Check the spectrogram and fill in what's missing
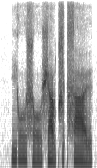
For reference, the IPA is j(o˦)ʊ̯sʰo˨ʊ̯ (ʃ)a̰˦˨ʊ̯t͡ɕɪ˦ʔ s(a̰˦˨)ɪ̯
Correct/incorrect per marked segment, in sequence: correct, correct, correct

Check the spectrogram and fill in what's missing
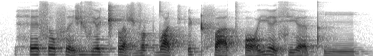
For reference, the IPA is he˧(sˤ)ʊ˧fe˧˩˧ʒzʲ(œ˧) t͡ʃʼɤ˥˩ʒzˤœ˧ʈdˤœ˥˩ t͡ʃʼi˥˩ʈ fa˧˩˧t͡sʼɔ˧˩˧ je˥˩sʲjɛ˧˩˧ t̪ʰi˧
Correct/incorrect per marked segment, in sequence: incorrect: s, correct

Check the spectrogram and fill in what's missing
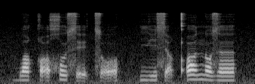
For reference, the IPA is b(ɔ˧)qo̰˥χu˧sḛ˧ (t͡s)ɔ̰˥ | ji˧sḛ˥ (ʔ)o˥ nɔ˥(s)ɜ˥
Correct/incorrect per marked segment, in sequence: correct, correct, incorrect: qʼ, incorrect: z

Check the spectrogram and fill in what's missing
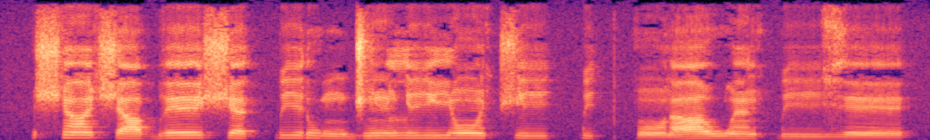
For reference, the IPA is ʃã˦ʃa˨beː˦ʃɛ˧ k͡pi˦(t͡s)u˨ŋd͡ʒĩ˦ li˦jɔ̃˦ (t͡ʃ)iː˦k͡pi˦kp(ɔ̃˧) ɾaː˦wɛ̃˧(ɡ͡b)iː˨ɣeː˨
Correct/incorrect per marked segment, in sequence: incorrect: ɾ, correct, incorrect: ɔ̃˨, incorrect: k͡p

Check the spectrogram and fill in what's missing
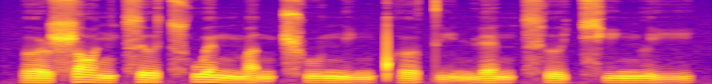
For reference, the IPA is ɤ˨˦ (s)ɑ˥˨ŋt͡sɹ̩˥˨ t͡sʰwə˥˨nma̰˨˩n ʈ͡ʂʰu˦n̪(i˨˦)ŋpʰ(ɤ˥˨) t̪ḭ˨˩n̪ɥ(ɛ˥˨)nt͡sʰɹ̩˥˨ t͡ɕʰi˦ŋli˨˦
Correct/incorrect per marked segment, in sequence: incorrect: ʂ, correct, correct, correct

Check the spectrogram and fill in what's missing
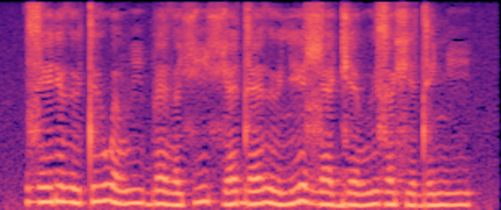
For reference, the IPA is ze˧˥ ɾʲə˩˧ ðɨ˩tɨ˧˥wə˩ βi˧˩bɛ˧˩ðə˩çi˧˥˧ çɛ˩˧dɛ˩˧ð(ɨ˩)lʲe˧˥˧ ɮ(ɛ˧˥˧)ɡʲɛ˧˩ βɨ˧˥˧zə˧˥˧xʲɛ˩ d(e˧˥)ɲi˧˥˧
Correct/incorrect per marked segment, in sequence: correct, incorrect: ɛ˧˩, correct

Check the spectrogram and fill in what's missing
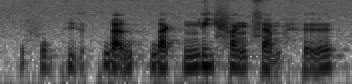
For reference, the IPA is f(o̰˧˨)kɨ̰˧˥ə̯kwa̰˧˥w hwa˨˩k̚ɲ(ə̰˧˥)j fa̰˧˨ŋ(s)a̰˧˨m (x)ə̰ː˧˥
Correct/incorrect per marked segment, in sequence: correct, incorrect: ə˧, correct, incorrect: h

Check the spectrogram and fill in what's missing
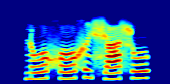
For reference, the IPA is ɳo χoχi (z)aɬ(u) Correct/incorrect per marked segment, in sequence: incorrect: ɕ, incorrect: o

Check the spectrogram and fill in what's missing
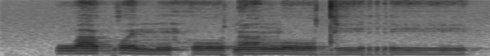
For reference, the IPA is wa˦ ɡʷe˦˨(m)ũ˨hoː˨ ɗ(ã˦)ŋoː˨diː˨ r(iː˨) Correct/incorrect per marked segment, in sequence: correct, correct, correct

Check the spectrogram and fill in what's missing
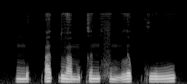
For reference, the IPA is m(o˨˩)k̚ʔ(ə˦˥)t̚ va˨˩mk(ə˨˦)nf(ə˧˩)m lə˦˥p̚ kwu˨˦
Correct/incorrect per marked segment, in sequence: correct, incorrect: a˦˥, incorrect: ə˧, correct

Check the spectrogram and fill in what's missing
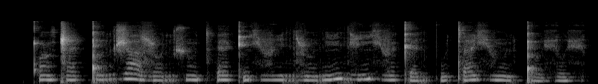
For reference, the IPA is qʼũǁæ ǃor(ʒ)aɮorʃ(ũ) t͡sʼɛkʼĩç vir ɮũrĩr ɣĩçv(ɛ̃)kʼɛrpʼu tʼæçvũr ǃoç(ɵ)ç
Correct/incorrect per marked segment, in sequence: correct, correct, incorrect: ɛ, incorrect: o

